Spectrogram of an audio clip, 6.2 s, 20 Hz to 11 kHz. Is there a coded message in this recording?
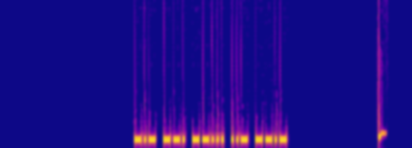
Yes: Morse code from 2.0 to 4.3 s, heard as a keyed tone, about 31 wpm, 700 Hz. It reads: KG7UQ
